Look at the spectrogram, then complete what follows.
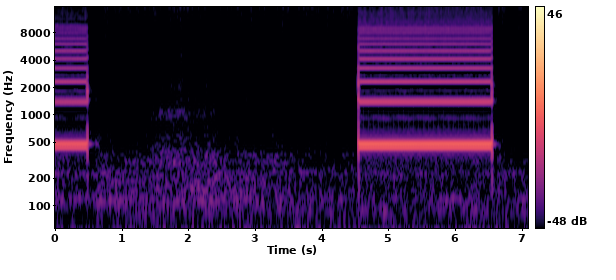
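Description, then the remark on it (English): An outgoing phone call's ringback tone, calling Elliot Kalin of The Flophouse: a short electronic ring burst, then about four seconds of quiet line hiss, then a longer two-second ring, steady and clear, with no one talking. “Let's see if we can get him on the phone.”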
